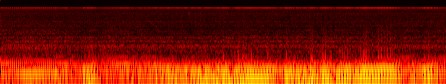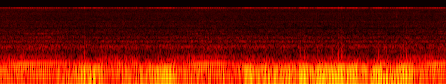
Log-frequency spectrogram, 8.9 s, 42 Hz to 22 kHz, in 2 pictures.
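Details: 2001 Mitsubishi Eclipse GT V6 at cold start: a deep, uneven rumble at idle that surges and stumbles, a rough cold idle that turns normal once warmed up; the cause is unknown.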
